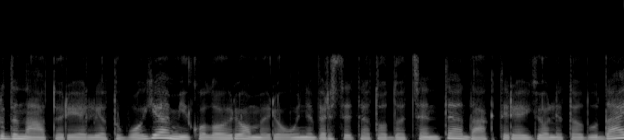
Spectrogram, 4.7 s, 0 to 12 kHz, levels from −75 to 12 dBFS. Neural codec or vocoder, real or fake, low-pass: none; real; 7.2 kHz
